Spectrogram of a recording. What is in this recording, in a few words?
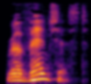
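"revanchist", British English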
